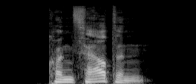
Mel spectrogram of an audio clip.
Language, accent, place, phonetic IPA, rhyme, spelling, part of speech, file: German, Germany, Berlin, [kɔnˈt͡sɛʁtn̩], -ɛʁtn̩, Konzerten, noun, De-Konzerten.ogg
- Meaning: dative plural of Konzert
